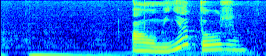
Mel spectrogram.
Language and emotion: Russian, positive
